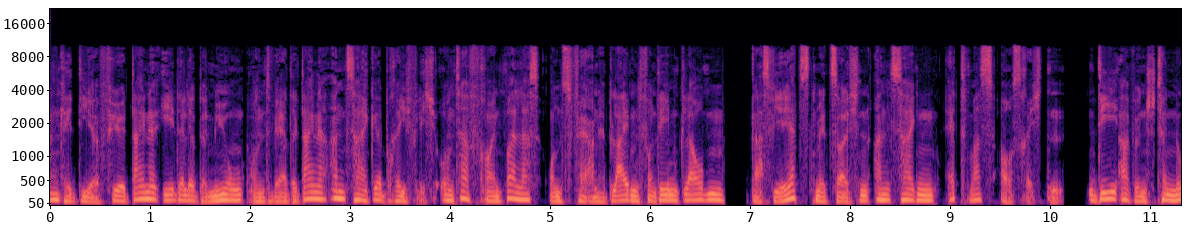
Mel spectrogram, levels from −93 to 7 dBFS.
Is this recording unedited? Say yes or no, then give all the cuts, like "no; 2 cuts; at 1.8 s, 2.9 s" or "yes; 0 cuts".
no; 1 cut; at 4.6 s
